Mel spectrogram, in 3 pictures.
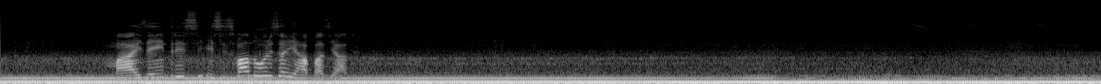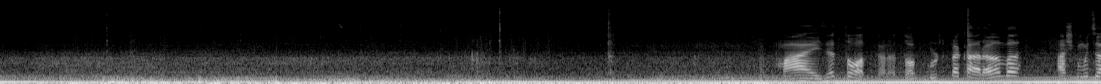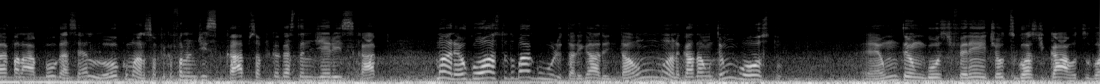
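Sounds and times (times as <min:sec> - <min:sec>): car engine and exhaust droning: 0:00.0 - 0:33.0.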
